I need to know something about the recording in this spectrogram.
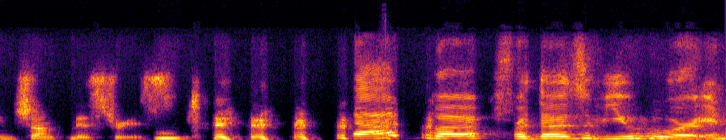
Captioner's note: laughs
